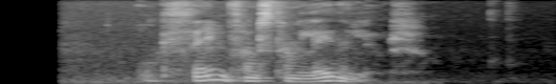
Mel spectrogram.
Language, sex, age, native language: Icelandic, male, 50-59, Icelandic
